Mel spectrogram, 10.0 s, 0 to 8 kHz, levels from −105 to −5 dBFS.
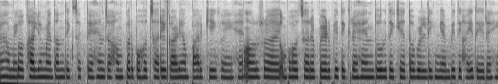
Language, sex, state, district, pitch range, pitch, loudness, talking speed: Hindi, female, Bihar, Supaul, 255-265 Hz, 260 Hz, -22 LUFS, 190 wpm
